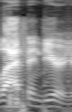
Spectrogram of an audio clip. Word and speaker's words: Lathander: seen so many pamphlets, clearly a symbol of Lathander is on one of these reliefs. Oh, you mean Uh-huh. Lathandir? Oh, Lathandir, yes, yep. Correct. We pronounce it differently where I'm from.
